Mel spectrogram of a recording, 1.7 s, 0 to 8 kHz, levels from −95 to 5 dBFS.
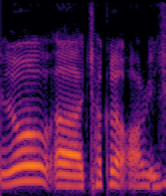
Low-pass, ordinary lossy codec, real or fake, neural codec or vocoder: none; none; fake; codec, 16 kHz, 4 kbps, FunCodec, trained on LibriTTS, 50 frames a second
